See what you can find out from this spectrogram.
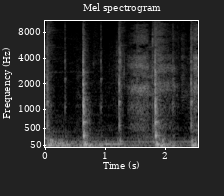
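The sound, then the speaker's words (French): A ticking, clock-like jingle introducing a quiz on a French radio show: sharp, dry ticks repeat at a fairly steady pace over a soft, low background hum. “Attention, jingle.”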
